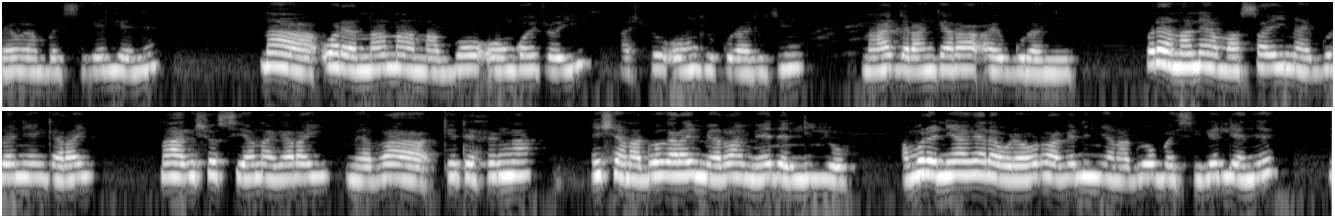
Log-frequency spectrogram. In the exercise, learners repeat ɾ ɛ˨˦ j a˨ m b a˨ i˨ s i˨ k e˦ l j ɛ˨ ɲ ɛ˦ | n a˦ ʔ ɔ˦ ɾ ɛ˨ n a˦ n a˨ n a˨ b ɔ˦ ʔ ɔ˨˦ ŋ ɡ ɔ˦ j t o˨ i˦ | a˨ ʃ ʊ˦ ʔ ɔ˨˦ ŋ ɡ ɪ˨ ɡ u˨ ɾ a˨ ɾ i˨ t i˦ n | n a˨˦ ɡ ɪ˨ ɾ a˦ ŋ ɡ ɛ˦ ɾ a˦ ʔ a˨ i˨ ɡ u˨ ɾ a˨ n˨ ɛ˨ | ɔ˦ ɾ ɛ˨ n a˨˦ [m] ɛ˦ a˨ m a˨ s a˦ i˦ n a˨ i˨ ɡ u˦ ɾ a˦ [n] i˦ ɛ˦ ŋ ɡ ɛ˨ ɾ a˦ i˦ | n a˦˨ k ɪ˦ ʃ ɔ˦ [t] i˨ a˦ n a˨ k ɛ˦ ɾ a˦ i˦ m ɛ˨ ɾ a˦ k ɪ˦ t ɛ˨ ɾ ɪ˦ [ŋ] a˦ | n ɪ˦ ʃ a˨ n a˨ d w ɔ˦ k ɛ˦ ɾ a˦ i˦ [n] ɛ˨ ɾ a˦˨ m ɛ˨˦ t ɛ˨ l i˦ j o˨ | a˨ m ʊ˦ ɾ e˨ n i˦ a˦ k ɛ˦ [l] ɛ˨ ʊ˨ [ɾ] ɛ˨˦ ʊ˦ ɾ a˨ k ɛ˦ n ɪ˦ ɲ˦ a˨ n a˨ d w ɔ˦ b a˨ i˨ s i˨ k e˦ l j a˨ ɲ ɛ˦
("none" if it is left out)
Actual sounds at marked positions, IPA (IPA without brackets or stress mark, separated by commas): n, n, s, ŋ, m, ɾ, ɾ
